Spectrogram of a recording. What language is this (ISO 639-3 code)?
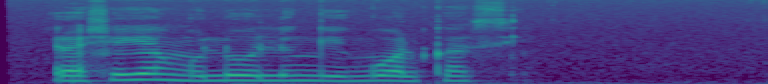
mas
